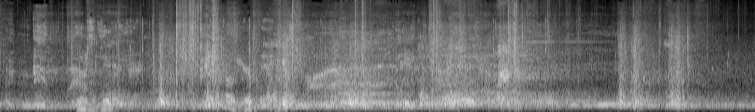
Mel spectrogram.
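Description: Weapon blows strike a creature in a fight.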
